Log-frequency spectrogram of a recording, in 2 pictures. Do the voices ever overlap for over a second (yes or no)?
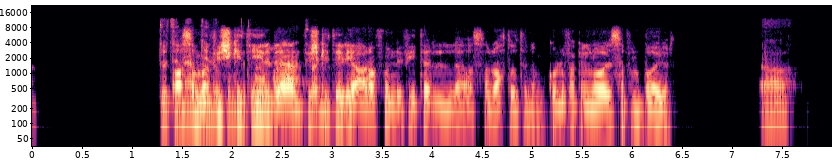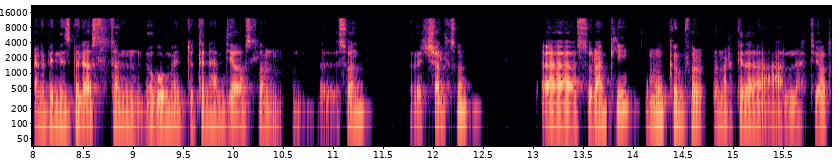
yes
